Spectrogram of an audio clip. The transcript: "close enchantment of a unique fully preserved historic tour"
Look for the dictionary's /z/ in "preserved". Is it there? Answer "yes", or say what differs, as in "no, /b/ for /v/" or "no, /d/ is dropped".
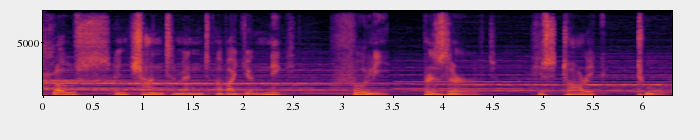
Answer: yes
